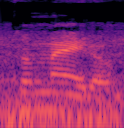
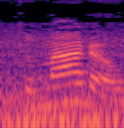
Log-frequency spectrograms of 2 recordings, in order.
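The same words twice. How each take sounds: First: It is said in an American accent. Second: It is said in a British accent. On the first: "In American English is tomato" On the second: "In British English is tomato"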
